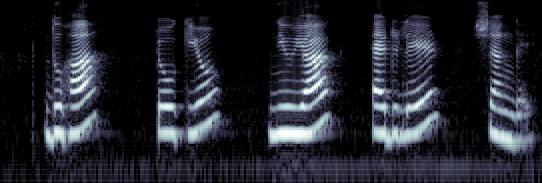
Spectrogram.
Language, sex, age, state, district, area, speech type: Kashmiri, female, 30-45, Jammu and Kashmir, Anantnag, rural, spontaneous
